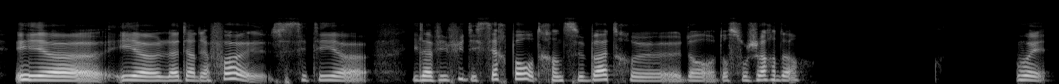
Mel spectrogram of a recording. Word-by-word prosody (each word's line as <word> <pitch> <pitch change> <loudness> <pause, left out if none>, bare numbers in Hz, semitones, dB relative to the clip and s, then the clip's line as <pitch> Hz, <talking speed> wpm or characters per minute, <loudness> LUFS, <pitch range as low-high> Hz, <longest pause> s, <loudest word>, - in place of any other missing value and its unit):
et 205 -2 +6
heu, 190 - +5
et 205 - +1
heu, 180 -1 +4
la 180 +1 +1
dernière 180 -2 -2
fois, 255 +2 +2
heu, - - -6
c'était, 200 0 -7
heu 185 - -2 0.5
il 195 +1 -1
avait 195 +1 +1
vu 245 +6 -7
des 185 -4 -8
serpents 240 +5 0
en - - -2
train 185 - -6
de 185 - -6
se 185 - -7
battre, 210 +2 0
heu, 170 -1 -5
dans 180 -3 -5
dans 180 - -8
son 190 - -7
jardin. 205 0 -2 2.2
Oui. 205 -3 -1
195 Hz, 145 wpm, -21 LUFS, 185-210 Hz, 2.2 s, et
